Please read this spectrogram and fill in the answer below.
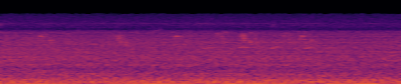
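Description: Steady outdoor background noise with a low rumble and no distinct events.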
